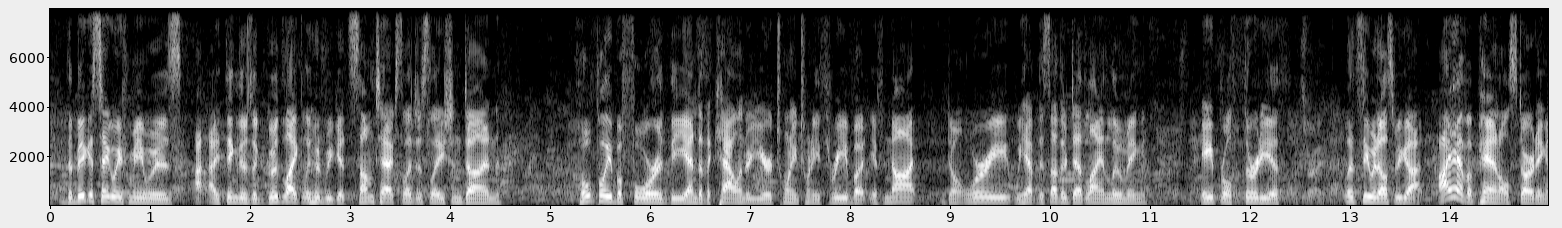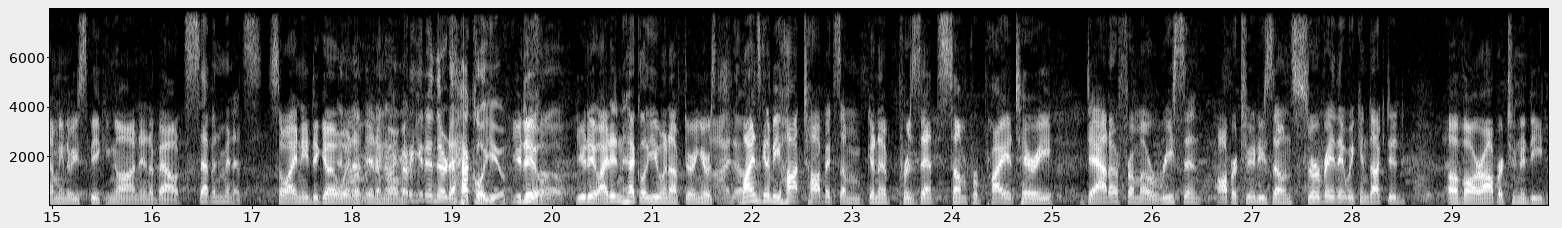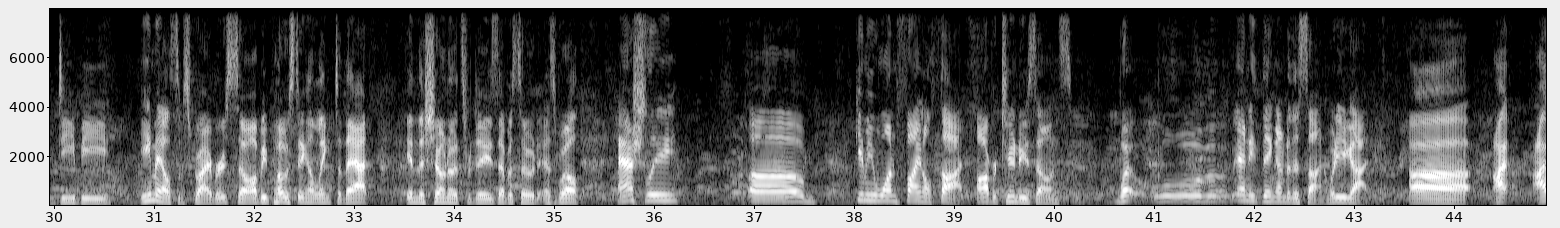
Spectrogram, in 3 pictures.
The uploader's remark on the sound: 150 of the top Opportunity Zone professionals and investors gathered in Washington DC for the Novogradac 2023 Fall Opportunity Zones Summit. Live on-site.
